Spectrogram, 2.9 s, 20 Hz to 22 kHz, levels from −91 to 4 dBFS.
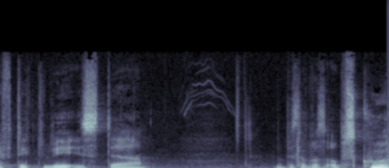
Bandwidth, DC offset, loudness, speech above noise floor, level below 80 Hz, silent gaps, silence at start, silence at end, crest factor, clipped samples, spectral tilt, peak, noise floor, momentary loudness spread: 15 kHz; under 0.1%; -24 LUFS; 27 dB; -48 dBFS; none; 0 s; 0 s; 18 dB; under 0.1%; -5 dB/octave; -4 dBFS; -48 dBFS; 14 LU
